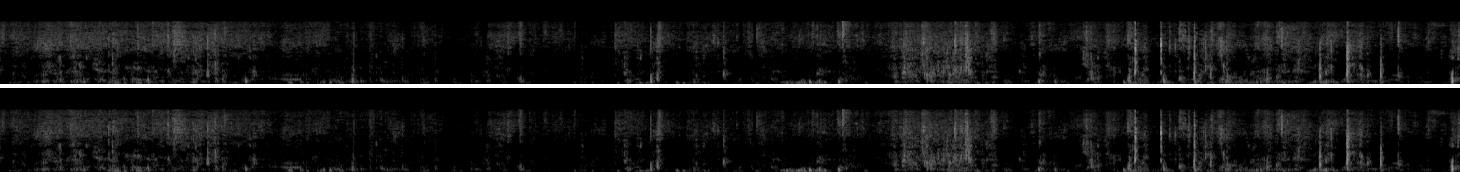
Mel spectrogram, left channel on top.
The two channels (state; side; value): normal; both; correlation 0.94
